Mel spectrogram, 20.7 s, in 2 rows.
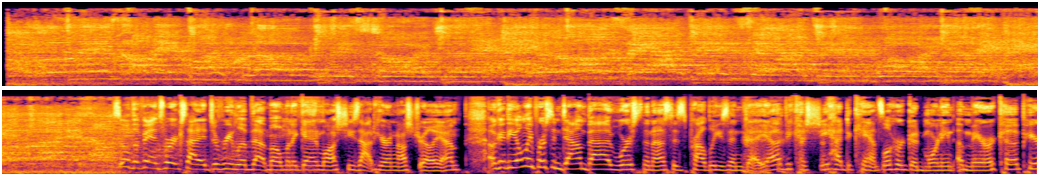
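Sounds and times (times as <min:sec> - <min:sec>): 
stadium pop concert audience cheering in Sydney: 0:00.0 - 0:12.8
speech: 0:12.1 - 0:20.7.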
